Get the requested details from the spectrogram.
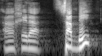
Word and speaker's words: Ángela Nzambi: Para empezar, nos visita esta tarde Ángela Zambi, lo he dicho bien. Sí, está Lo he dicho bien. Ahí está.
